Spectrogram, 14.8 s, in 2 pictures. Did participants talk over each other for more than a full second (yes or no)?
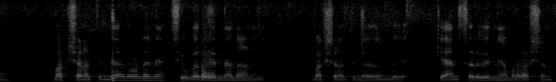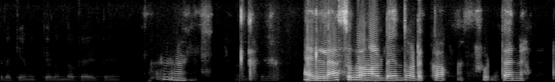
no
